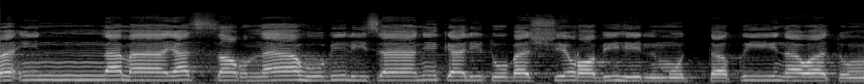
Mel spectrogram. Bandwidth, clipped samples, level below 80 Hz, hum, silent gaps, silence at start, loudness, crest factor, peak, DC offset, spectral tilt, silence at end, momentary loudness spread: 12 kHz; under 0.1%; -56 dBFS; none; none; 0 s; -23 LUFS; 18 dB; -6 dBFS; under 0.1%; -4 dB/octave; 0 s; 8 LU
